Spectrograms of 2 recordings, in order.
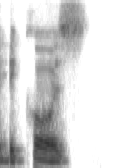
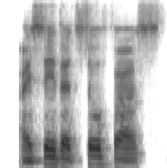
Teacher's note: notice i say because so fast that you can hardly even hear the e in the word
